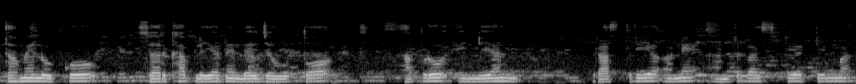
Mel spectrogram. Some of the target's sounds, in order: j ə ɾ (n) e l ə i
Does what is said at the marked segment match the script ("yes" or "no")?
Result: yes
